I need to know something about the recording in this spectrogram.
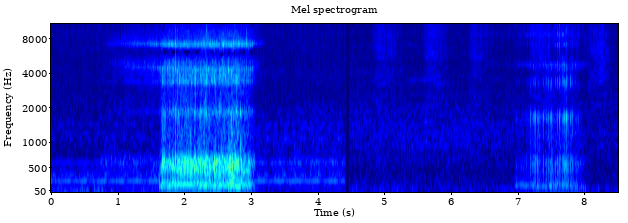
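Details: Adult man sleeping with nasal snoring: two loud, rough rattling snoring breaths separated by quieter breathing and a steady background hum.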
